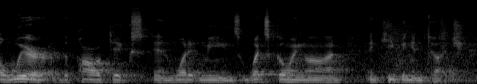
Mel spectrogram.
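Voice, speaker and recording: The speaker has an American accent, fairly even intonation and a fairly slow pace. Audible room echo and noticeable background noise fill the recording. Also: man. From New York. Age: 60s. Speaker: retail worker and former local official. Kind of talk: personal testimony to camera. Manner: halting, many fillers.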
